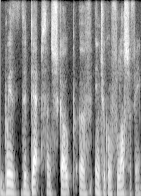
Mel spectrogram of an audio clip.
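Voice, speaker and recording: A man with a southern English accent speaks in a somewhat breathy, dark and mellow voice, with fairly even intonation, on a very clean recording with a silent background. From London, England. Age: 40s. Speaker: coach and teacher. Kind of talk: interview explanation.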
